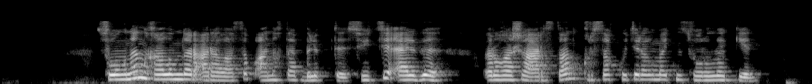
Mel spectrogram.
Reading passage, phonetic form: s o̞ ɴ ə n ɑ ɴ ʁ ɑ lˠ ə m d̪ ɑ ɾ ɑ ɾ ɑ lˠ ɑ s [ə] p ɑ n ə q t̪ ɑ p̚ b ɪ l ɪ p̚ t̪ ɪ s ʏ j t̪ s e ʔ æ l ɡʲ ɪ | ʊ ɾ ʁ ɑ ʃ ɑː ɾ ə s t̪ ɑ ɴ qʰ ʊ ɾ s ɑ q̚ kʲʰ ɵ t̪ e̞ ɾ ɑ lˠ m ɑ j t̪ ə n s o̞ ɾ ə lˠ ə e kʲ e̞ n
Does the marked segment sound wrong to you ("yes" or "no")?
no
